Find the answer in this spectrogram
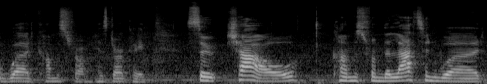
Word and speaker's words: ciao: uh it's pronounced like ciao yeah um or zhao would be a better pronunciation it means hello and goodbye in italian i believe and um so that ci in italian is a cha sound so another example would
